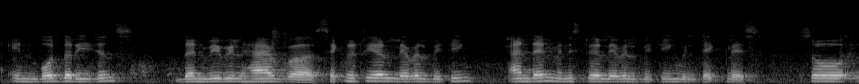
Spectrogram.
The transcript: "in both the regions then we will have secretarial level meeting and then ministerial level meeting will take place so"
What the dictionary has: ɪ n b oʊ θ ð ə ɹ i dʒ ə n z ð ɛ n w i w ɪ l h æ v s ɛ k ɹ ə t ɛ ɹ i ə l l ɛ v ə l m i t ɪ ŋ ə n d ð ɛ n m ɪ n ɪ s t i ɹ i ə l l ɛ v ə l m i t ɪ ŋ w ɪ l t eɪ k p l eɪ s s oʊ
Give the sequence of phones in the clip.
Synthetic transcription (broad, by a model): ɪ n b oʊ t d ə ɹ i dʒ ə n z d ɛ n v i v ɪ l h æ v s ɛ k ɹ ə t ɹ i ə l l ɛ v ə l m i t ɪ ŋ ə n d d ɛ n m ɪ n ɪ s t ɹ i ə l l ɛ v ə l m i t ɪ ŋ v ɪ l t eɪ k p l eɪ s s oʊ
